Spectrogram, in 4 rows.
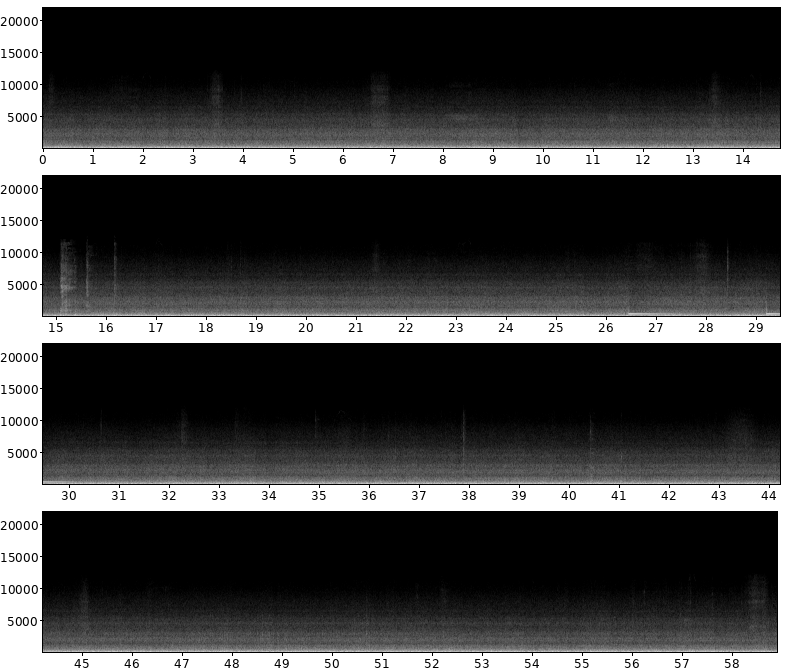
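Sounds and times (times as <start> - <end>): jet engine and airflow rumble: 0.0 - 58.9
low cabin hum: 26.1 - 34.1
short cabin tones: 26.4 - 28.2, 29.2 - 30.5.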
